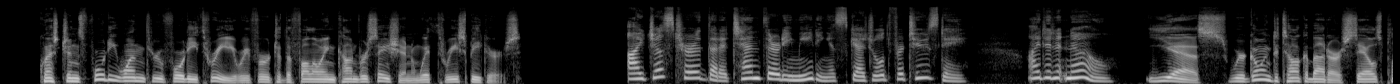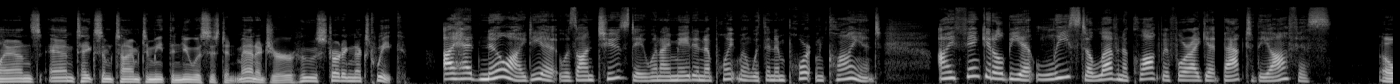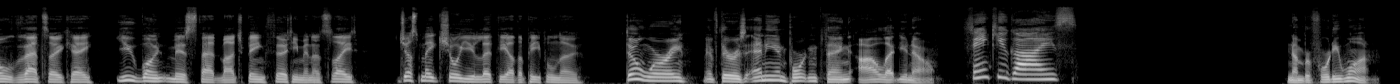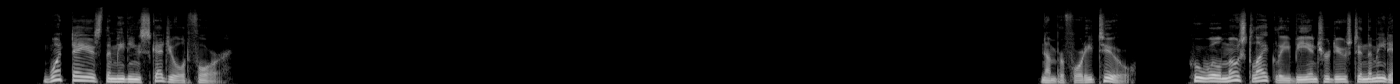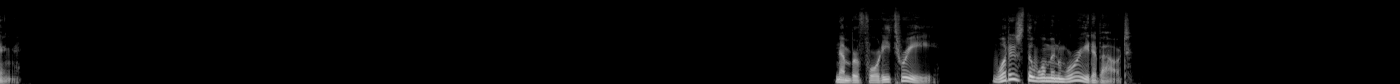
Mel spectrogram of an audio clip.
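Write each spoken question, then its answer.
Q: What day is the meeting scheduled for?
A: Tuesday

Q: Who will most likely be introduced in the meeting?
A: The new assistant manager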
